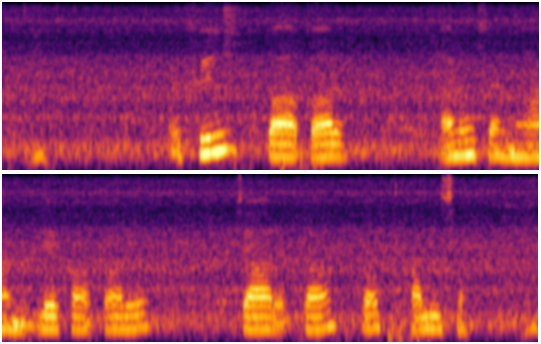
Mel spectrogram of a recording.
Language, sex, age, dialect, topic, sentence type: Magahi, female, 25-30, Northeastern/Surjapuri, banking, statement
